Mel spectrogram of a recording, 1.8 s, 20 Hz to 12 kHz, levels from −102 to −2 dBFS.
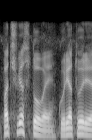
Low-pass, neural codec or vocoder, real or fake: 7.2 kHz; none; real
